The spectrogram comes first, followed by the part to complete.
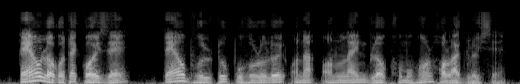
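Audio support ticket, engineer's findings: Opus compression, throughout the clip. Speech rough and grainy, harmonics smeared into noise, heavy damage, no content above 12.4 kHz. Likely cause: Opus music (CELT) mode starved of bits, consistent with a rate near 12 kbps. Encoder preserving each band's energy but refilling starved bands with folded or noise content, hence graininess rather than swirl.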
